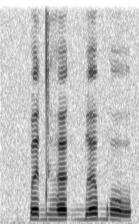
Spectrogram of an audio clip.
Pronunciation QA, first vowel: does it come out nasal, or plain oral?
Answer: oral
